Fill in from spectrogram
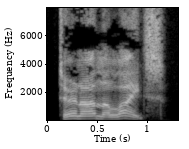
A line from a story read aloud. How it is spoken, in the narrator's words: several people were shouting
